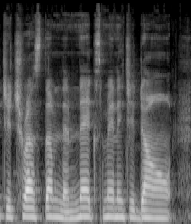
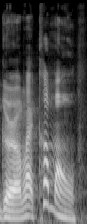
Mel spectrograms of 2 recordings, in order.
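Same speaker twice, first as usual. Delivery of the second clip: ordinary talk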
